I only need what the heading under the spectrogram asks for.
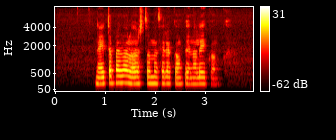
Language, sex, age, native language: Icelandic, female, 50-59, Icelandic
